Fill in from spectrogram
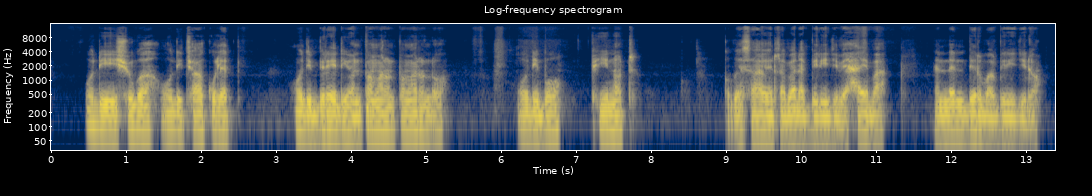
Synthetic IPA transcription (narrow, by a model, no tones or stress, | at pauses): wodiʃuɡawodit͡ʃakulɛt̚ | wodibiɾediɔnpamaɾɔnpamaɾɔnɗɔ | wodibɔ | pʰinɔt | kɔɓɛsawiɾtaɓɛɗabiɾid͡ʒiɓɛ̰hajba | dɛndɛndiɾbabiɾid͡ʒiɗɔ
